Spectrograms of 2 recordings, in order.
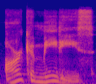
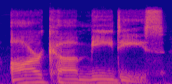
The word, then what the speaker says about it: Archimedes: maybe the schwas sound you're absolutely right the schah sound is more like an a sound and it doesn't correspond to a specific letter in Archimedes the C part contains the schah sound Archimedes the r is more of an R sound and me is definitely a clear e sound thank you for catching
